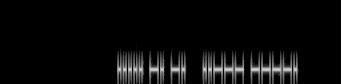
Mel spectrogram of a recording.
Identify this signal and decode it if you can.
Morse code, heard as a keyed tone, about 46 wpm, 700 Hz. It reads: 5NN 29
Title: CQ WW DX Contest Exchange Encore - 45wpm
